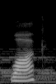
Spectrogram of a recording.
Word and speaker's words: walk: Walk has a silent L, and the vowel sound, O, is similar to the one in law.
